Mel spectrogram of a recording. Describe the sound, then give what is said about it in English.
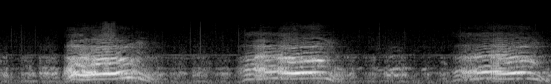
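A man's voice imitates a tiger's roar as a hunger cry three times, each a loud, drawn-out growling bellow about a second long, separated by brief pauses. “Hear my hunger cry, my tiger hunger cry?”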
